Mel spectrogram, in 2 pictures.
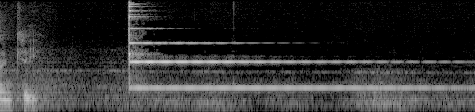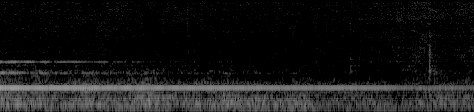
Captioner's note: bell rings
